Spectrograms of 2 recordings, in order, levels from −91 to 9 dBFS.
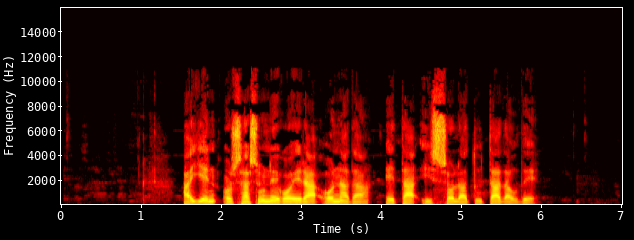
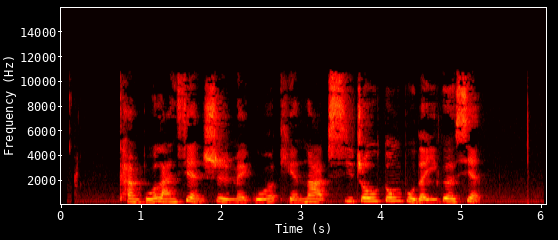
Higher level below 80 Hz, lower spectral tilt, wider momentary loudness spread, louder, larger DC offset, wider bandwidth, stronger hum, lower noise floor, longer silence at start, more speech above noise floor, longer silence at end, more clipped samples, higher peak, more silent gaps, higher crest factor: first, -58 dBFS vs under -90 dBFS; first, -3.5 dB/octave vs -1 dB/octave; about the same, 9 LU vs 7 LU; first, -19 LUFS vs -33 LUFS; neither; about the same, 11 kHz vs 11.5 kHz; neither; about the same, -71 dBFS vs -69 dBFS; first, 1.55 s vs 0.2 s; first, 53 dB vs 36 dB; first, 1.1 s vs 0.8 s; neither; first, 0 dBFS vs -18 dBFS; neither; about the same, 20 dB vs 18 dB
